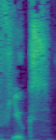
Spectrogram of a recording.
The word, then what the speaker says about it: Fuchs: How would you pronounce this guy's name? I want to make sure I'm not, like, needlessly... – Mr. Fuchs. – I thought it was Mr. Fux. I mean, right? F-U-C-H-S? – Yeah.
